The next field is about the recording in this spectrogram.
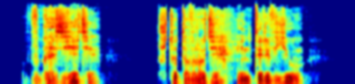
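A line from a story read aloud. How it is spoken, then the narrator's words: Fat man's trembling voice. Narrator (Russian): говорил толстяк дрожащим голосом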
